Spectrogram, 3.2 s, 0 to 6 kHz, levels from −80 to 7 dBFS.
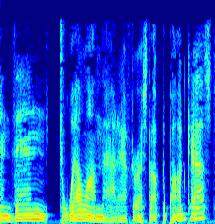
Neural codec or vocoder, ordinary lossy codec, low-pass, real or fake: none; MP3, 32 kbps; 5.4 kHz; real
